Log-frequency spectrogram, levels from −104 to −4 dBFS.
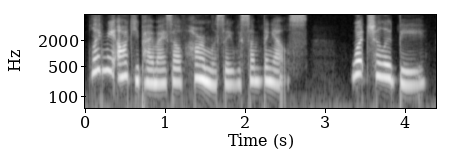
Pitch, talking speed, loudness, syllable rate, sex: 250 Hz, 165 wpm, -19 LUFS, 5.5 syllables/s, female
